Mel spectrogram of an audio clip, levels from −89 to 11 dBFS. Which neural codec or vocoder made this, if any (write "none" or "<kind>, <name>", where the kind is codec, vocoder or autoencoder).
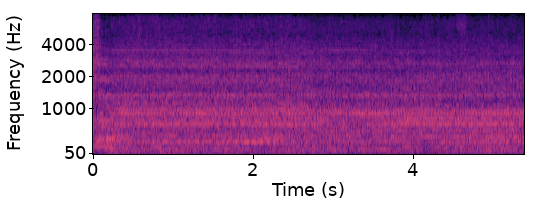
none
